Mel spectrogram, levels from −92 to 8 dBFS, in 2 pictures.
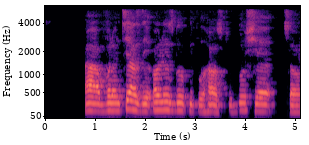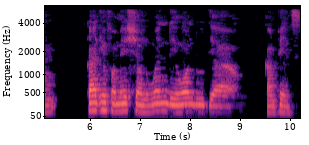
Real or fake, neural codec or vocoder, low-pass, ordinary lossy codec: real; none; 5.4 kHz; MP3, 48 kbps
